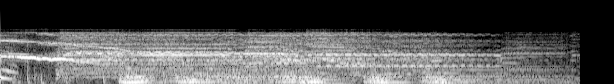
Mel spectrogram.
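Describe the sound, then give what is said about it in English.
A loud, shrill scream held for nearly nine seconds, its pitch wavering and siren-like, with a rumbling undertone beneath, before it cuts off abruptly. “Ha, good to end with a scream.”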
